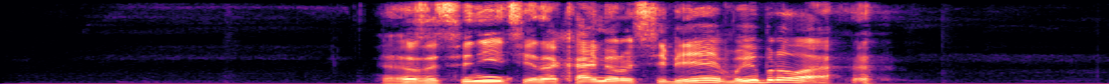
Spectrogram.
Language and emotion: Russian, positive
